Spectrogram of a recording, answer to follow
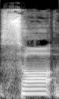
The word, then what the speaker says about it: sont: In sont, the final t is silent as it is mostly in French, and the vowel is nasal.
